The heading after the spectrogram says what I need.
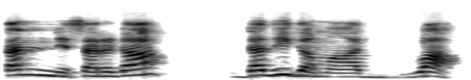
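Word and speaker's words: तन्निसर्गादधिगमाद्वा: देखिए हमें कैसा उच्चारण करना है, पहले तो तन्निसर्गा यहां तक बोलना है, फिर दधिगमाद्वा।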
